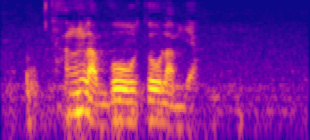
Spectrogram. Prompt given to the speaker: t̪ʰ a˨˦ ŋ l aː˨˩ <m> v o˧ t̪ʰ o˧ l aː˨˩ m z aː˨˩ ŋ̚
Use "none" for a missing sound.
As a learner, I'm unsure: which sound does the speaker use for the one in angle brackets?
m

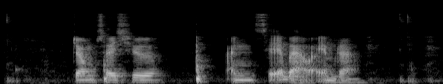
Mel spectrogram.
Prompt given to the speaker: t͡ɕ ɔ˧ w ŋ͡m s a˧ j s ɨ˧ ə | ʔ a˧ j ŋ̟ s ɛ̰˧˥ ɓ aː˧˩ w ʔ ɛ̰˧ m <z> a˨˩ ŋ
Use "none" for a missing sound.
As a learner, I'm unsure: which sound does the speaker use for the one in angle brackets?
z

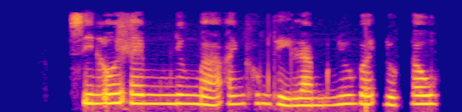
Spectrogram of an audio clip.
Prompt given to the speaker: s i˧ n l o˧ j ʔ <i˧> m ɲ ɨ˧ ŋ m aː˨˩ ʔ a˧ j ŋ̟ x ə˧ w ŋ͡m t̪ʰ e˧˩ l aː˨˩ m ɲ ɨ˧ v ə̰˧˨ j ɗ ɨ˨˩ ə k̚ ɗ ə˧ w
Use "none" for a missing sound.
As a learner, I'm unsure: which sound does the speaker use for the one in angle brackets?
ɛ˧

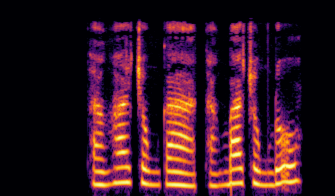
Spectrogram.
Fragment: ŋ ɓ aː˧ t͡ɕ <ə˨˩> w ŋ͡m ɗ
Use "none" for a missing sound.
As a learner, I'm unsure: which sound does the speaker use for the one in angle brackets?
ə˨˩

